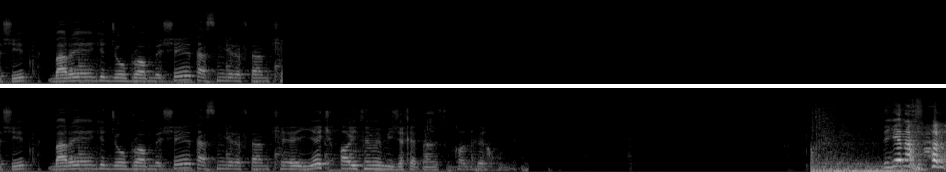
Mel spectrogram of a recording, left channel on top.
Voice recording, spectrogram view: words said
برای اینکه جبران بشه تصمیم گرفتم که یک آیتم ویژه خدمتتون میخواد بخونه. دیگه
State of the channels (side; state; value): left; drops out; at 2.9 s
